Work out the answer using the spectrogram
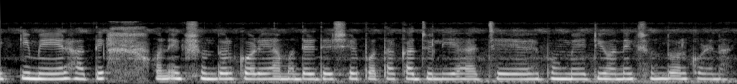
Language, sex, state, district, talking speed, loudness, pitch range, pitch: Bengali, female, Assam, Hailakandi, 140 wpm, -14 LUFS, 250-260 Hz, 255 Hz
